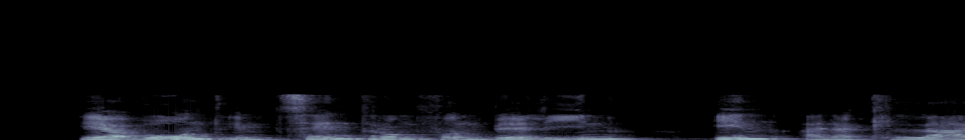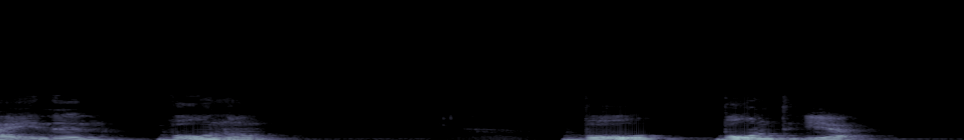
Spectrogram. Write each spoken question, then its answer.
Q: Wo wohnt er?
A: Im Zentrum von Berlin. Er wohnt im Zentrum von Berlin.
